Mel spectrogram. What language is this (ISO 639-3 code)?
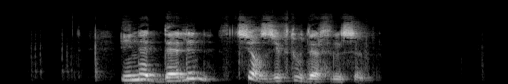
kab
